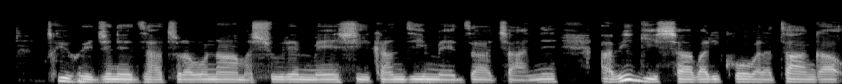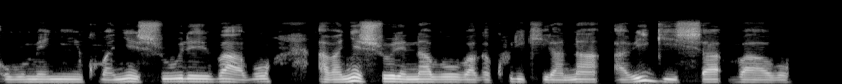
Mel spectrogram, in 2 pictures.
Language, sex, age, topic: Rundi, male, 18-24, education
